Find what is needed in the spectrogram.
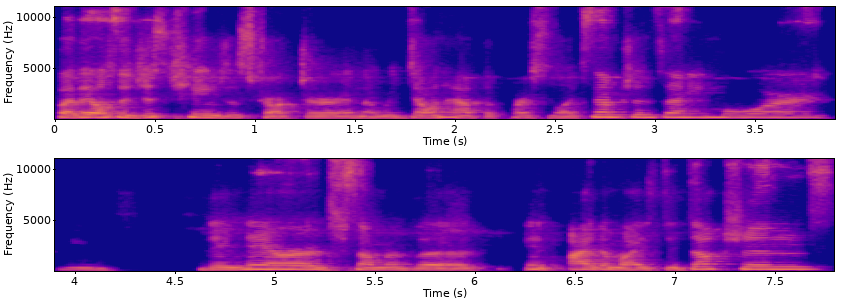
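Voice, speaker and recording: A somewhat breathy woman at medium pitch, fairly quick in pace, with ordinary pitch variation. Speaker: tax presenter. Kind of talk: webinar presentation.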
